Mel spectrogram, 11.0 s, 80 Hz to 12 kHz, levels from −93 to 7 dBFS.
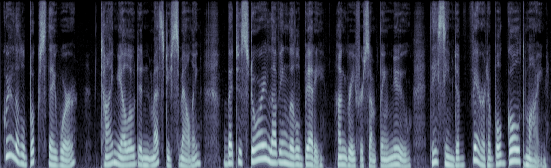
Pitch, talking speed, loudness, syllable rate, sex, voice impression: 165 Hz, 140 wpm, -17 LUFS, 4.6 syllables/s, female, feminine, slightly gender-neutral, very adult-like, slightly old, thin, tensed, slightly powerful, bright, hard, very clear, very fluent, raspy, cool, very intellectual, slightly refreshing, very sincere, very calm, mature, friendly, very reassuring, very unique, slightly elegant, very wild, sweet, kind, modest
